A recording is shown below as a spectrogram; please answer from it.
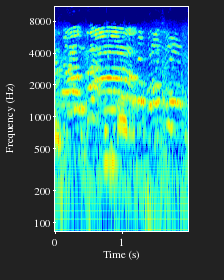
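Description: Children in the crowd yelling in high voices, dying away near the end.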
